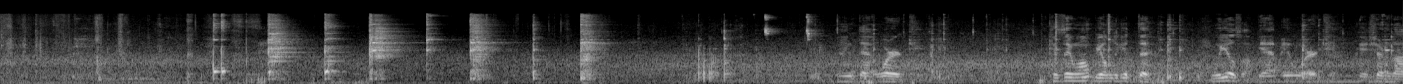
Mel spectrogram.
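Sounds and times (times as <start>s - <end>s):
hammer striking steel: 2.2s - 6.2s.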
